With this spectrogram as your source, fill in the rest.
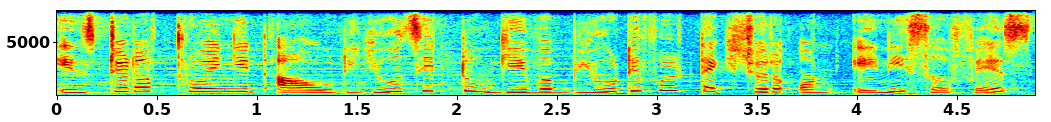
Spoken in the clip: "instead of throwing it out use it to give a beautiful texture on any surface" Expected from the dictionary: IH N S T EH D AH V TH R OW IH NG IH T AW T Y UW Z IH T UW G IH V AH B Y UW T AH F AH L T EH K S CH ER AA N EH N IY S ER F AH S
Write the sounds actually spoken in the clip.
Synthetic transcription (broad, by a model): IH N S T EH D AH V T R OW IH NG IH T AW T Y UW Z IH T UW G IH V AH B Y UW T AH F AH L T EH K S CH ER AA N EH N IY S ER F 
